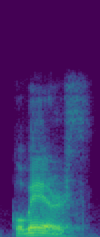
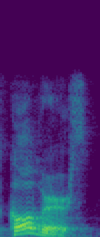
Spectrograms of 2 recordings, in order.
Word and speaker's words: covers: ejemplo en el caso si yo marcara y dijera que esta es la más fuerte sería porque la palabra sonaría como covers Pero entonces no es donde nos damos cuenta de que realmente la más fuerte es co por eso es covers siguen siendo dos sílabas mi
